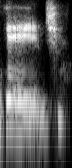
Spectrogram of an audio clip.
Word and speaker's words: gauge: And the rain gauge. Remember, rhymes with cage.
